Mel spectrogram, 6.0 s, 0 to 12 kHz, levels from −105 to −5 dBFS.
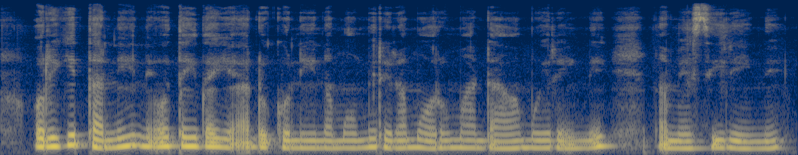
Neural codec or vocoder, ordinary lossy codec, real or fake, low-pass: none; none; real; 10.8 kHz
